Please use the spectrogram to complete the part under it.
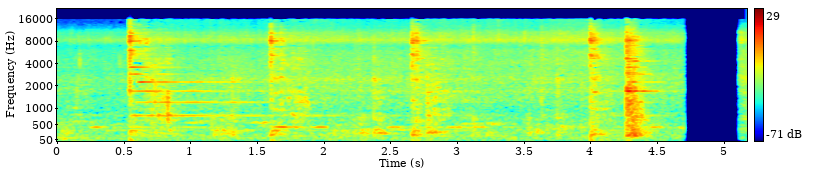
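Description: Raw mango and turmeric powder are stir-fried in a pan: a soft frying sizzle broken by sharp scraping stirs at irregular intervals, close and clear, ending in a brief silence.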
